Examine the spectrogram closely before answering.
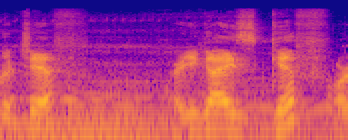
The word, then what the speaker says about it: GIF: Are you guys GIF or are you guys JIF? I'm curious about that, because JIF is the proper way to pronounce it.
